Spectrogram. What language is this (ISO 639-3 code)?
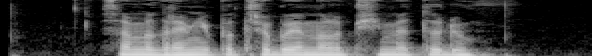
ces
